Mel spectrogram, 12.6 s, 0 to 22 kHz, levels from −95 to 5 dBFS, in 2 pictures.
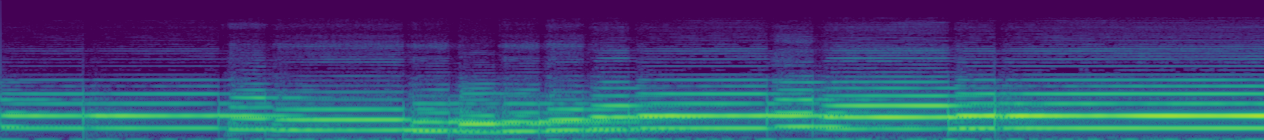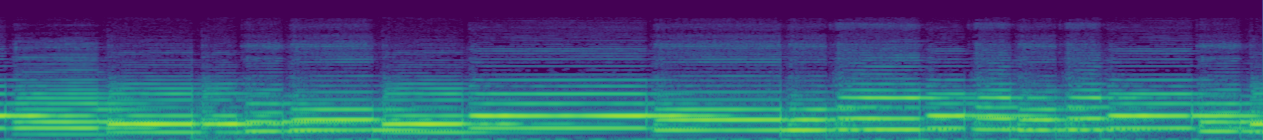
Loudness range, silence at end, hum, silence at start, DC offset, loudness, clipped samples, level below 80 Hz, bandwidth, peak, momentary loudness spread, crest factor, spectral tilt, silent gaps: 7 LU; 0 s; none; 0 s; under 0.1%; -16 LUFS; under 0.1%; -58 dBFS; 6.2 kHz; -4 dBFS; 10 LU; 12 dB; -7.5 dB/octave; none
